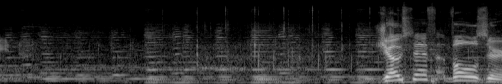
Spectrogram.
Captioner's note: audience applauding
